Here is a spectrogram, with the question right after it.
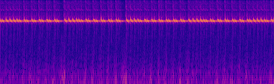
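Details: Master recording of a cricket for teaching cage birds, a shrill pulsed trill on a single high pitch running without pause, with two brief dips in loudness near one and two seconds.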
